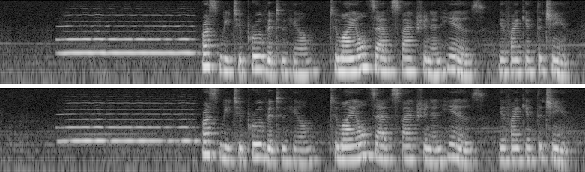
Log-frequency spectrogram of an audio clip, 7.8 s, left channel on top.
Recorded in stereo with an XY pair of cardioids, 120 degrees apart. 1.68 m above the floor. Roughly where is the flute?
Ahead left.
